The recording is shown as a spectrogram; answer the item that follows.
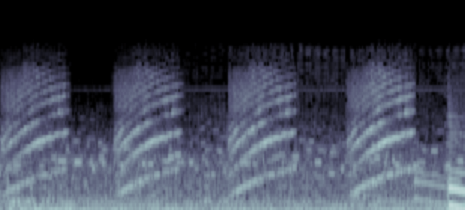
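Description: Ambient electronic music: a pitched synthesizer tone with many overtones sweeps upward four times, about once every second and a half, over a steady low bass drone.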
